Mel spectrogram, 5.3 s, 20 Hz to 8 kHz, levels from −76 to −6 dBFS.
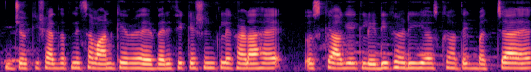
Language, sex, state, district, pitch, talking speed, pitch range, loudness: Hindi, female, Delhi, New Delhi, 200 Hz, 260 wpm, 195-205 Hz, -17 LUFS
